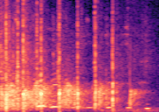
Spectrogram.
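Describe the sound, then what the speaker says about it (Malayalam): A studio audience on a comedy talk show claps in a quick run of sharp, uneven hand claps. A voice speaks faintly beneath the clapping. "നല്ലൊരു ക്ലാപ്പ് കൊടുക്കണം അല്ലേ"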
